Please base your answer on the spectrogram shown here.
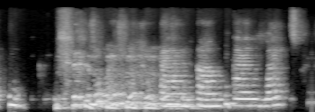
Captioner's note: laughter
